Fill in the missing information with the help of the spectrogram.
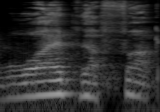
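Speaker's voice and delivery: very slow, drawn-out amazement; acted-out slow astonishment; stunned disbelief. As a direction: stretch out each word in wonder. Retelling amazement that milk worked.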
